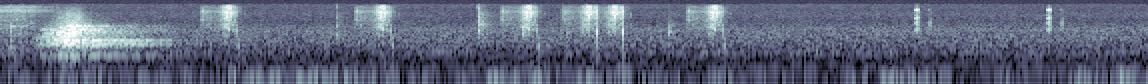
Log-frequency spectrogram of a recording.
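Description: Menu selections click softly as items are scrolled.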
